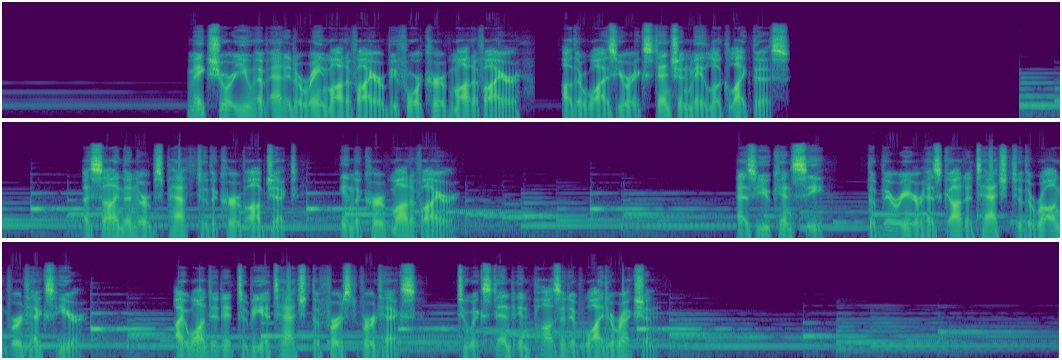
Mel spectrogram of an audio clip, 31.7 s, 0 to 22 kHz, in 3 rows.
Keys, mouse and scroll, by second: 1.3-1.7 scroll down 3, 1.7-3.0 middle drag, 3.2-3.6 scroll down 3, 3.6-3.9 scroll up 3, 3.9 middle click, 4.4-5.1 scroll down 3, 6.1 click, 6.7-11.1 middle drag, 11.2 click, 11.9-12.4 scroll down 5, 13.0 click, 15.2-15.7 scroll down 3, 15.5-15.9 scroll up 3, 15.9-16.4 middle drag, 16.5 scroll down 2, 16.7 shift+middle drag, 17.1-17.4 scroll up 2, 17.4-17.9 middle drag, 18.0-18.4 shift+middle drag, 18.5-18.9 scroll down 2, 19.1-21.0 drag, 21.4-25.7 drag, 26.1 shift+middle drag, 26.4 middle click, 28.3-29.8 drag.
